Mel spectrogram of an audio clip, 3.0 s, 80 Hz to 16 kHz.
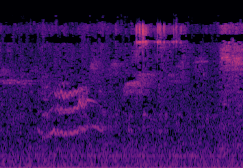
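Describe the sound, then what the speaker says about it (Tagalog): A two-month-old Maine Coon kitten at a Bocaue pet market gives a couple of thin, high meows early on, then goes quiet over a constant low hum of market background noise. "meron tayong 2 months na kuting na pagkakulit-kulit"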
